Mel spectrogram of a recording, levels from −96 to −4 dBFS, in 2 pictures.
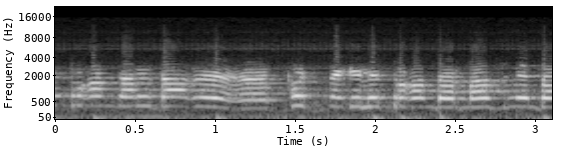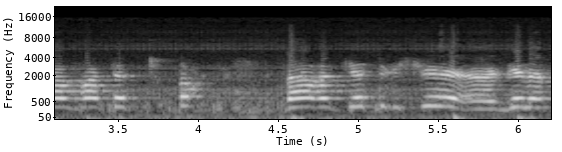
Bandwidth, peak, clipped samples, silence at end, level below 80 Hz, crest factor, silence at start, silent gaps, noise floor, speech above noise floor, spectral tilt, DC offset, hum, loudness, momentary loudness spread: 9.4 kHz; -6 dBFS; under 0.1%; 0 s; -50 dBFS; 16 dB; 0 s; none; -44 dBFS; 22 dB; -4 dB/octave; under 0.1%; none; -21 LUFS; 8 LU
